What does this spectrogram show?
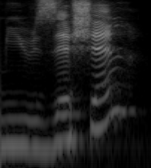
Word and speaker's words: musician: This one is shun, like in musician, where the S has the Z sound, or politician.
